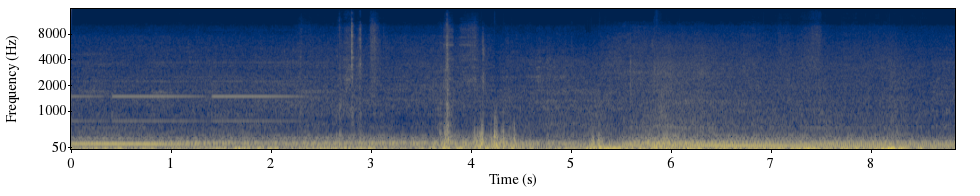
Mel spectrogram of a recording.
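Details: 2004 Ford Ranger Tremor after AC compressor replacement, driving: steady low drone with no knocks, clunks or whines; normal healthy running.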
